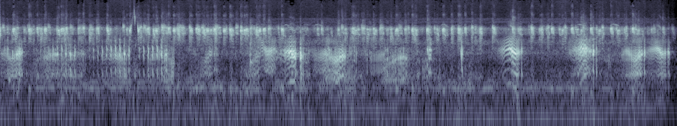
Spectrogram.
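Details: Southern leopard frog (Lithobates sphenocephalus) of southern Illinois, an early-breeding frog, gives its mating call: a rapid series of short guttural chuckles and clucks.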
